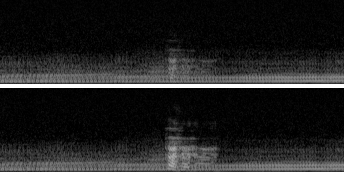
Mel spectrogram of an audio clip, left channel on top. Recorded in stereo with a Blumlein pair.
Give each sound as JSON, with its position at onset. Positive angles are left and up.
{"t": 0.0, "sound": "a motorcycle", "azimuth_deg": 0}
{"t": 1.6, "sound": "laughter", "azimuth_deg": -60}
